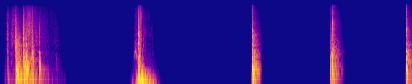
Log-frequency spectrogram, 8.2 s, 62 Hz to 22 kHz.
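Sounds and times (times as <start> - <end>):
body impacts: 0.2 - 1.0.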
